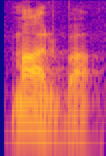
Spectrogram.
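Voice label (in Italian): "marva", dialettale crespinese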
